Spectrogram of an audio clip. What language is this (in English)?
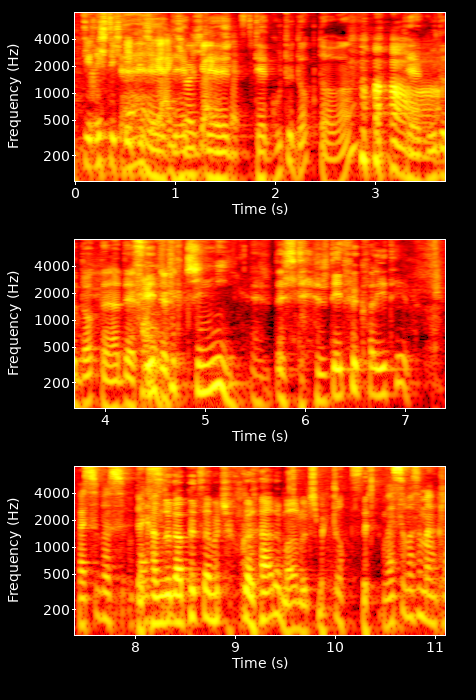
German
